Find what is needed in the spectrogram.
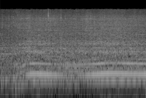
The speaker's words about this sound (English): jet skiing with his family at Lake Pleasant.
